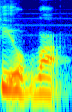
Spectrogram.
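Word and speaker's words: Gjøa: Okay, so this ship name is Iowa. It is pronounced as Iowa.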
